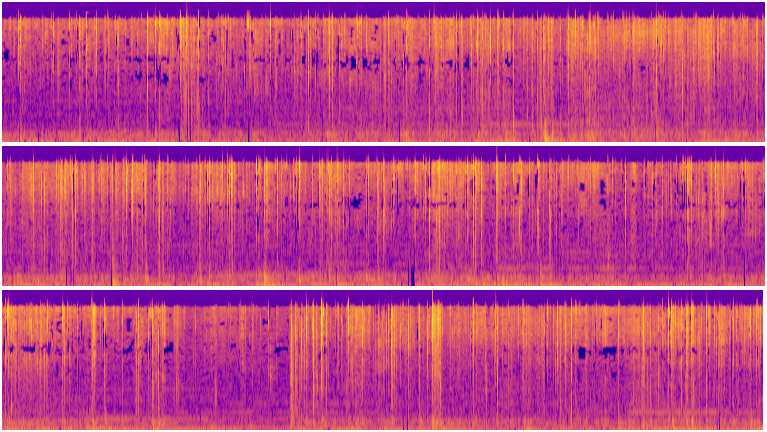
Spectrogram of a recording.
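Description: Long fingernails tap and scratch on a microphone close up.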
